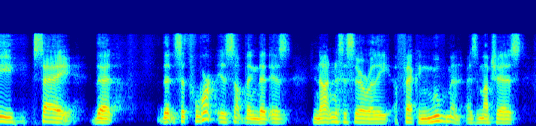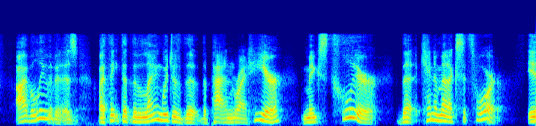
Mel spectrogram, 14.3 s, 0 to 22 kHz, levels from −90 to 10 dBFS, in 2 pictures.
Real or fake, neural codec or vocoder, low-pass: fake; codec, 16 kHz in and 24 kHz out, 0.4 kbps, LongCat-Audio-Codec, fine tuned four codebook decoder; 7.2 kHz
